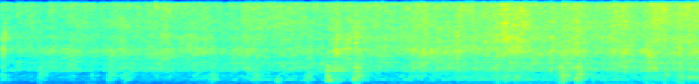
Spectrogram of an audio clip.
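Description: Onions and tomatoes frying in oil in a non-stick kadai, sizzling steadily as a wooden spatula stirs the spice powders through them, with a few soft scrapes of the spatula against the pan.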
